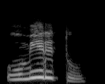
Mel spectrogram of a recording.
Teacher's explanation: র সাকিনের ডান দিকে জের এসছে, তাই র কে বারিক করে পড়তে হবে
